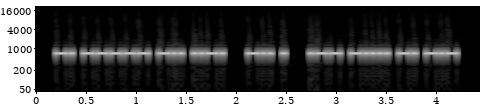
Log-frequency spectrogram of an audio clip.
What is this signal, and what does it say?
Morse code, heard as a keyed tone, about 34 wpm, 700 Hz. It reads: N0DF DE W6NK
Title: USA Callsign DE Callsign - 4 Characters - 35wpm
